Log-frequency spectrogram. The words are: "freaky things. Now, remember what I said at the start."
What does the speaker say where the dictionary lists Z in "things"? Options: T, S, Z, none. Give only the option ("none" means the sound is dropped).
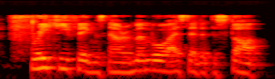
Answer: Z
